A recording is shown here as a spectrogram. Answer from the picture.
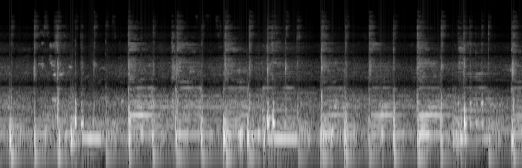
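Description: Live band playing: an electric bass guitar and guitar over hand percussion, with a sharp hit about once a second keeping a steady beat.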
